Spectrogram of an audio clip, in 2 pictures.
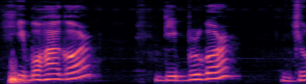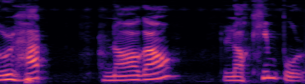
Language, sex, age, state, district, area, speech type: Assamese, male, 30-45, Assam, Sivasagar, rural, spontaneous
